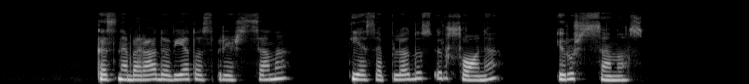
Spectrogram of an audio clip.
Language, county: Lithuanian, Kaunas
